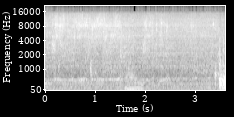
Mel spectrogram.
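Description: Liquid with fermented seed mixture poured down a sink drain in a garden seed-saving setup, a steady splashing, running-water rush, fairly loud and close, with a brief gurgle at the end.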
